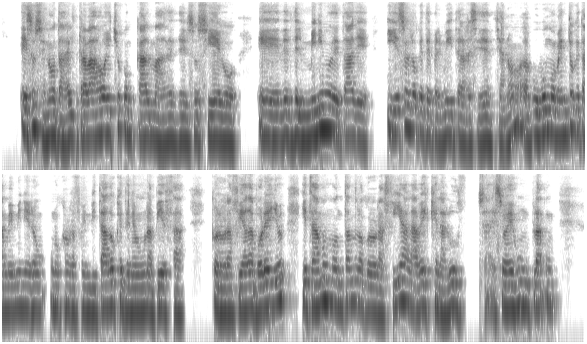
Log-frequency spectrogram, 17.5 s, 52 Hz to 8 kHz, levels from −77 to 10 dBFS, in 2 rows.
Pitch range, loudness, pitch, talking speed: 130-150 Hz, -20 LUFS, 140 Hz, 200 wpm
